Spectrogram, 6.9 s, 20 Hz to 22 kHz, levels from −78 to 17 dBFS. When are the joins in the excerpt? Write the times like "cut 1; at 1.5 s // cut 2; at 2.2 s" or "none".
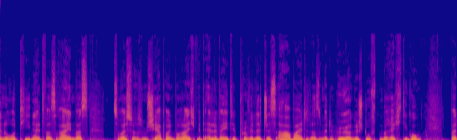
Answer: none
